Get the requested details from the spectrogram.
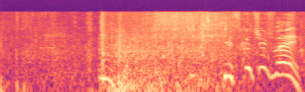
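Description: Water splashes as someone jumps in.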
